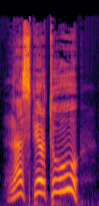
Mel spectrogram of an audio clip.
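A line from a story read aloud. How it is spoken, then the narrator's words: Exclaiming. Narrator (Russian): воскликнул тот же Зыгин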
